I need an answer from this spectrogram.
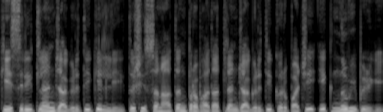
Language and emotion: Goan Konkani, neutral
